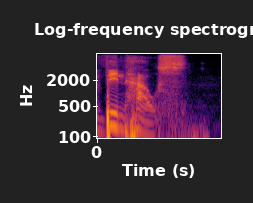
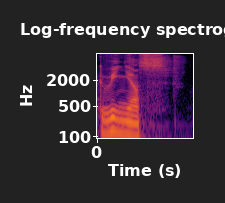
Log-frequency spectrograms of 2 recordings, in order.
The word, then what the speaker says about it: Vinhos: I always want to call it Vinhouse, but no, yeah, it's a Portuguese word. It's a Portuguese word. Thank you. – I think that N and H are pronounced the N, like Vinhos.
